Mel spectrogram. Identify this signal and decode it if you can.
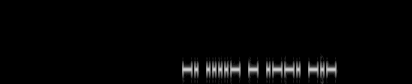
Morse code, heard as a keyed tone, about 40 wpm, 700 Hz. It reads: N4TPK
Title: USA Call Signs - 5 Characters - 40wpm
